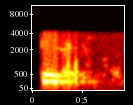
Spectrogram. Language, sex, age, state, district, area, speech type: Dogri, female, 18-30, Jammu and Kashmir, Samba, urban, conversation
